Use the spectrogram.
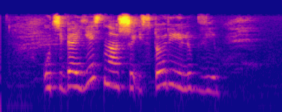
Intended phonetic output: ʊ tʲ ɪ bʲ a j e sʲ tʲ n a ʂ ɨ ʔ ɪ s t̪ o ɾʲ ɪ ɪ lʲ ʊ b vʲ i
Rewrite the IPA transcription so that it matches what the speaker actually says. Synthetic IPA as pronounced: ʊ tʲ ɪ bʲ a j e sʲ tʲ n a ʂ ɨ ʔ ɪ s t̪ o ɾʲ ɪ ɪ lʲ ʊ b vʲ i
